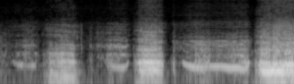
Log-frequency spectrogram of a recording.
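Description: Rhinoceros calling: a series of loud, rough pitched calls about a second apart, with a longer, steady moan in between and short rising notes between the calls.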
